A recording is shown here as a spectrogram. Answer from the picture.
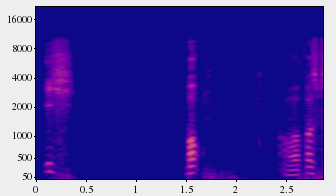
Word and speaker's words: ich: Il y a une prononciation assez spécifique du ich. Donc, c'est pas le che de cheval, chemise, chaleur, comme il fait en ce moment. Mais c'est un, c'est un, c'est un son assez, c'est un che, bien sûr, mais assez fin. C'est ich.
